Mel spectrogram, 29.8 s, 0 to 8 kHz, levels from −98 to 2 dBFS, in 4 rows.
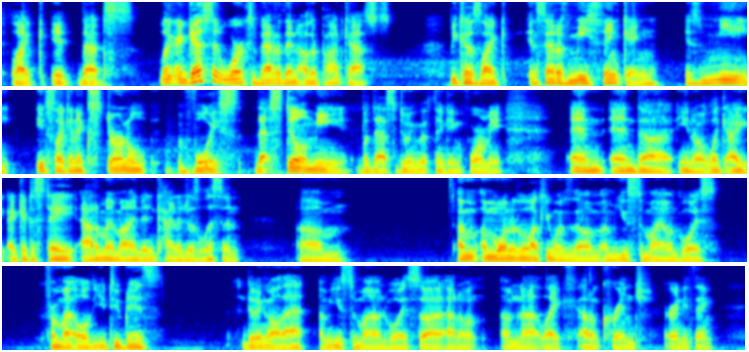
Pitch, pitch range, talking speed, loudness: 95 Hz, 85-110 Hz, 195 wpm, -26 LUFS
